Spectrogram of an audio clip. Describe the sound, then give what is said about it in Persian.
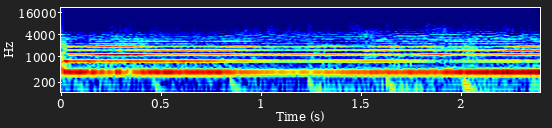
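A horn blasts continuously for a couple of seconds, a loud, steady, chord-like blare. Regular low knocking sounds pulse beneath it. “اینم یه بوق مشتی”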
